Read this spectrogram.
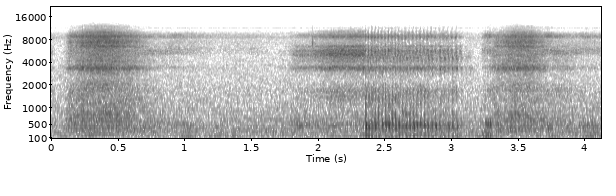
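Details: Dog called Tucker snoring while asleep: three wheezy, whistling breaths in quick succession, the middle one longer with a low raspy rattle beneath the hiss.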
